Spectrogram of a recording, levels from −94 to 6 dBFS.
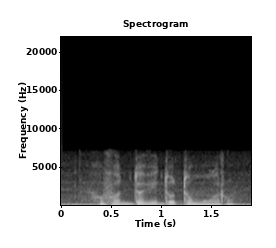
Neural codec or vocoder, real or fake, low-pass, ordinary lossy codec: none; real; 7.2 kHz; none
